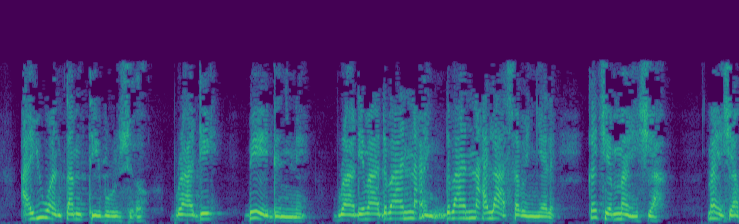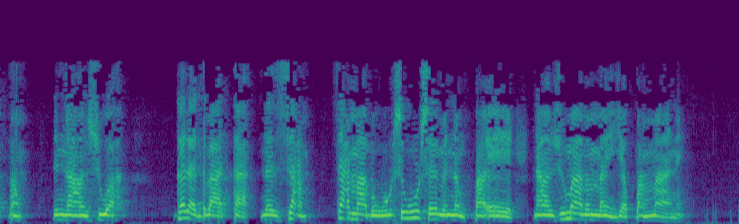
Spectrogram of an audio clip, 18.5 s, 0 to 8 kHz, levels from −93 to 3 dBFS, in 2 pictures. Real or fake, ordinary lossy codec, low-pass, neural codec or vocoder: fake; MP3, 24 kbps; 7.2 kHz; vocoder, 44.1 kHz, 128 mel bands, Pupu-Vocoder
